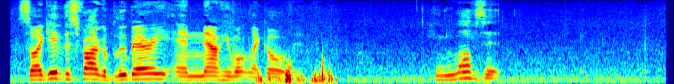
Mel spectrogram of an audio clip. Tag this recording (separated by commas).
Speech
